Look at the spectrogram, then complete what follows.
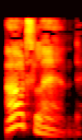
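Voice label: "outland", British English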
